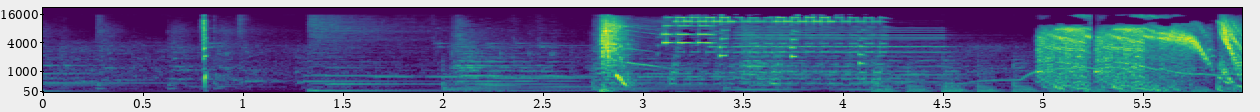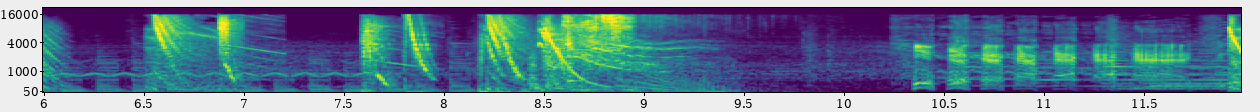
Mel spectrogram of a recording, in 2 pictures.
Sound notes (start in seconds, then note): 4.9 electronic blasting; 10.2 laughs maniacally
